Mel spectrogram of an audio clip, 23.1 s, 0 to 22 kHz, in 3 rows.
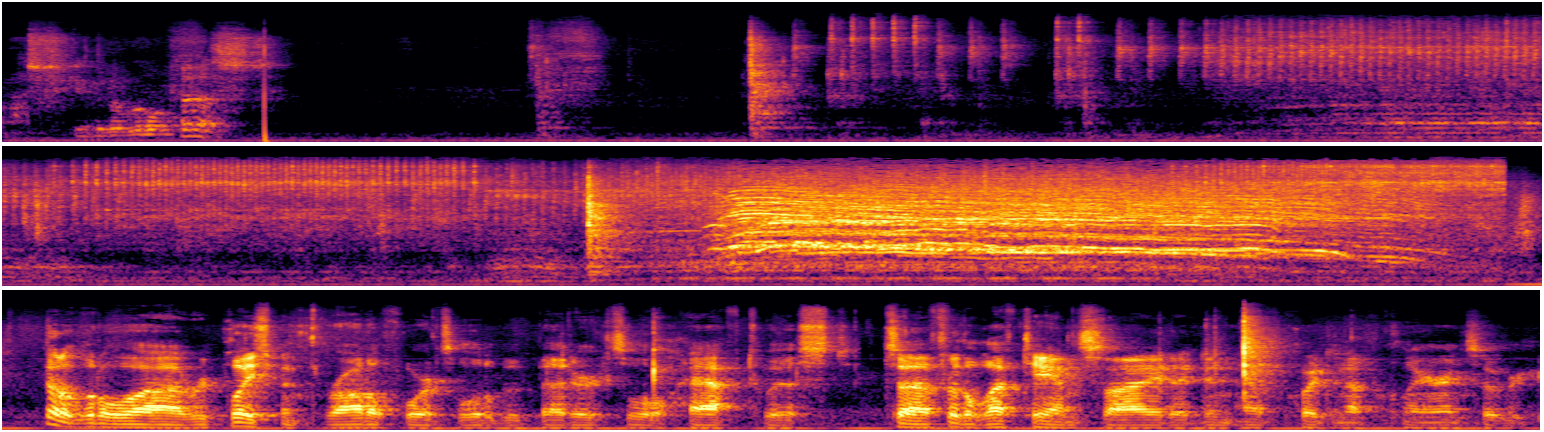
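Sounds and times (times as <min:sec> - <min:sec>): electric bike motor whine: 0:06.0 - 0:15.2.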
